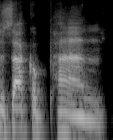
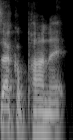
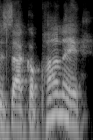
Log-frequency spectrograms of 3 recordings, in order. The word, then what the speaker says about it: Zakopane: Everybody who looked at the writing said train to Zakopane. They didn't pronounce the E. Uh-huh. It is pronounced Zakopane.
